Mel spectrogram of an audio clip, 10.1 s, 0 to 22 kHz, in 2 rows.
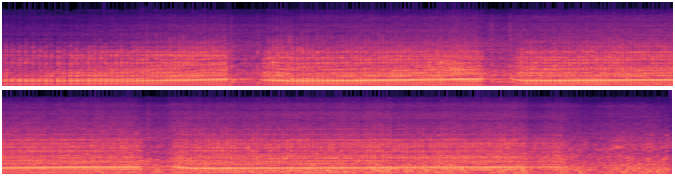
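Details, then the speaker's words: Honda Transalp PD06 with MIG exhaust, revving: a sharp crack and a dip in the note every couple of seconds as the throttle snaps shut, popping through the exhaust. Owner suspects cracked, defective rubber intake boots; replacement planned. "now you can tell by first of all by the backfires take a look at the video now my intake needs this replacement i think it's got some cracks in it or something"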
